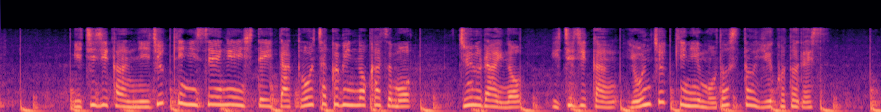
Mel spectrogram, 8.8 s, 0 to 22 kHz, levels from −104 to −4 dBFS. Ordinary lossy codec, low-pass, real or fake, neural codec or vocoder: none; none; fake; codec, 16 kHz, 8 kbps, FreqCodec, smaller model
